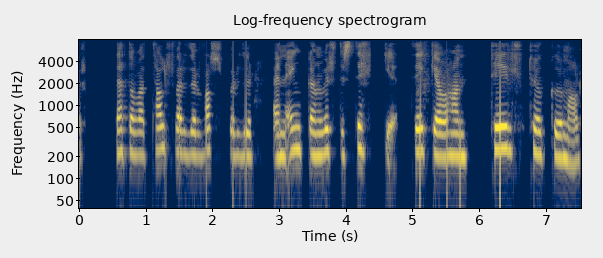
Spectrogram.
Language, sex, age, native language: Icelandic, male, 12, Icelandic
